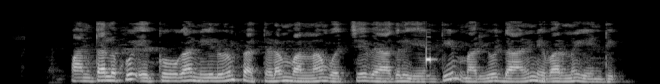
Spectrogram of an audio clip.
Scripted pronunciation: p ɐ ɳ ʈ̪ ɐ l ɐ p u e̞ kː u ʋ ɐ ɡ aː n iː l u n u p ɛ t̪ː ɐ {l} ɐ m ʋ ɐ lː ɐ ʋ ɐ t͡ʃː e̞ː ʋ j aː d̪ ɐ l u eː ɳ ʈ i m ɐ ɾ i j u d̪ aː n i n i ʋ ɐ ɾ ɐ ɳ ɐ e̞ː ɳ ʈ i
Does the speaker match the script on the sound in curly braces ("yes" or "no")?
no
